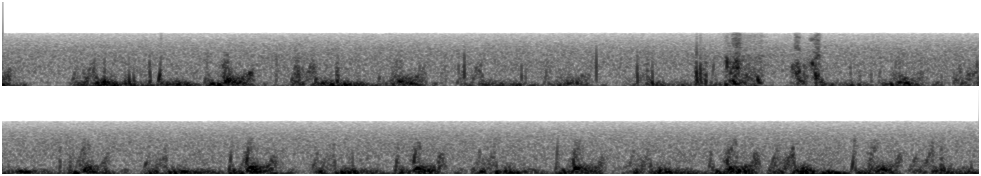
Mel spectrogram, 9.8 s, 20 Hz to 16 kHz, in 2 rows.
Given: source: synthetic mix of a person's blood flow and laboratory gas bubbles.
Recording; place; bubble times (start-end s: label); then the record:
Doppler ultrasound of blood flow; precordium
3.44-3.55 s: bubbles
3.59-3.82 s: bubbles
3.94-4.12 s: bubbles
From the record:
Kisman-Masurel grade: 213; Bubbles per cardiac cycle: several, 3 to 8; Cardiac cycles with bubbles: 1 to 10%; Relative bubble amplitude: loud (0.450 to 0.775); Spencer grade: 1 (occasional bubble signal discernible with the cardiac motion signal, with majority of cardiac periods free of bubbles); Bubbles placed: only in the low amplitude regions of the cardiac cycle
